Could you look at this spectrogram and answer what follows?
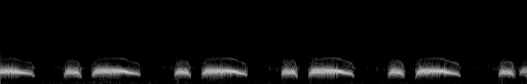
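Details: Big-bodied spotted dove in 'thổ rặc' cooing style: low, husky two-part phrases, a brief note then a drawn-out slurred coo, repeated steadily about once per second with a quiet background.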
